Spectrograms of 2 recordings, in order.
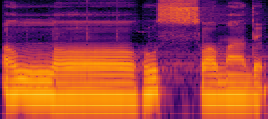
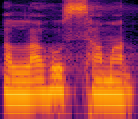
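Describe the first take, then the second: First: The S in samad is said heavy. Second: The S in samad is said light. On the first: The speaker calls it right. "উচ্চারণটা হবে" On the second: The speaker calls it wrong. "এটা সম্পূর্ণ ভুল"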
